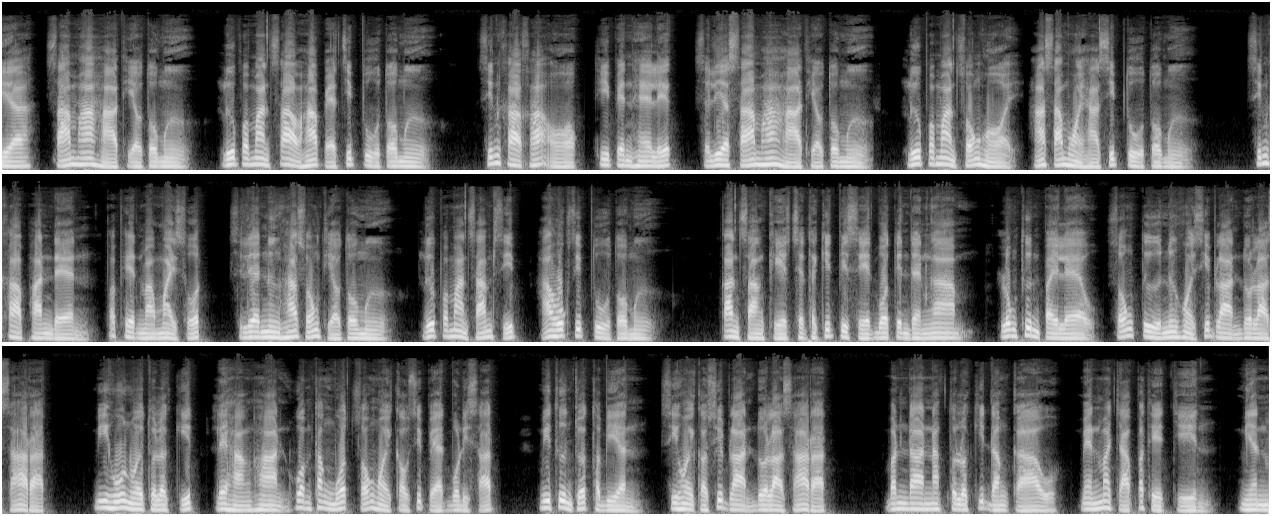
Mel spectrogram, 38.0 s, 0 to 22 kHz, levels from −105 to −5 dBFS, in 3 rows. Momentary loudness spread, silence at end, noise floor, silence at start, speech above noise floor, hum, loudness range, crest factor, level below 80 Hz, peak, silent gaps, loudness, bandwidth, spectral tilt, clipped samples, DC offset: 7 LU; 0 s; -78 dBFS; 0 s; 59 dB; none; 2 LU; 12 dB; -48 dBFS; -8 dBFS; none; -20 LUFS; 15 kHz; -7 dB/octave; under 0.1%; under 0.1%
